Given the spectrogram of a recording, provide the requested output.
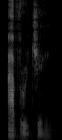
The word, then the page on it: averaging: British English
